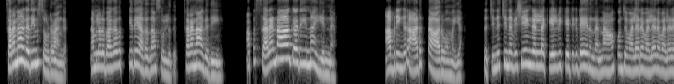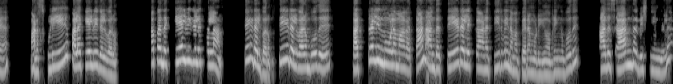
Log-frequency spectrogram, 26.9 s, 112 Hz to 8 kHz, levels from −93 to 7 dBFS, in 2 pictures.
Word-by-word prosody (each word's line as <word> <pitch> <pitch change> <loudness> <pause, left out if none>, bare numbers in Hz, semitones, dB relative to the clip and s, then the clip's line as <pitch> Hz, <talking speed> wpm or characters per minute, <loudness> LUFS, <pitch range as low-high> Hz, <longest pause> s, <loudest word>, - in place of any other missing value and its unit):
சரணாகதினு 320 +2 +4
சொல்றாங்க. 190 -6 -3 0.5
நம்மளோட 270 +2 -1
பகவத்கீதை 300 +3 -3
அத 230 -1 -3
தான் 250 +1 -4
சொல்லுது. 185 -4 -8 0.2
சரணாகதி. 260 -10 +2 0.6
அப்ப 360 - -12
சரணாகதினா 330 - +6 0.2
என்ன? 180 -2 -4 1.2
அப்டிங்கற 260 +2 0 0.2
அடுத்த 310 +5 -4 0.2
ஆர்வம் 190 -2 -2
ஐயா. 165 +3 -9 0.4
இந்த 210 - -8
சின்ன 245 +2 -4
சின்ன 290 -2 0
விஷயங்களில 295 -1 +2
கேள்வி 260 +2 0
கேட்டுகிட்டே 260 +1 -1
இருந்தனா 220 -3 -4 0.2
கொஞ்சம் 245 -2 -6
வளர 230 +2 -1
வளர 235 +3 -1
வளர 215 +2 -3 0.7
மனசுக்குள்ளயே 245 +8 0 0.2
பல 275 - +7 0.2
கேள்விகள் 290 -6 +1
வரும். 170 -2 -5 0.7
அப்ப 330 - -2
அந்த 315 -1 +2 0.2
கேள்விகளுக்கெல்லாம் 345 -5 +2 0.5
தேடல் 365 -8 +1
வரும். 180 -1 -5 0.2
தேடல் 360 -6 +2
வரும்போது, 255 +1 0 0.6
கற்றலின் 335 +10 +4
மூலமாக 285 -5 0 0.2
தான் - - +4
அந்த 250 -2 -3
தேடலுக்கான 280 -4 +1 0.2
தீர்வை 280 +4 -5
நம்ம 225 -2 -5
பெற 195 0 -3
முடியும் 185 -1 -6
அப்டிங்கம்போது 205 - -7 0.6
அது 265 +2 0
சார்ந்த 275 +6 +4
விஷயங்கள 225 -3 -8
265 Hz, 110 wpm, -23 LUFS, 230-310 Hz, 1.2 s, பல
